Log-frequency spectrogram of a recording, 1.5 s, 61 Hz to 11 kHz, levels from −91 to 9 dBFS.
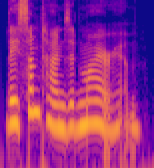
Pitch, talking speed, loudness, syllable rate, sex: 235 Hz, 155 wpm, -16 LUFS, 6.7 syllables/s, female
